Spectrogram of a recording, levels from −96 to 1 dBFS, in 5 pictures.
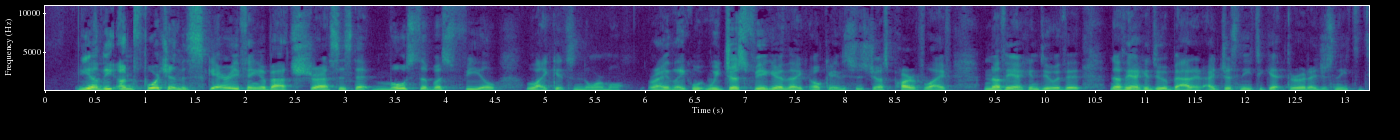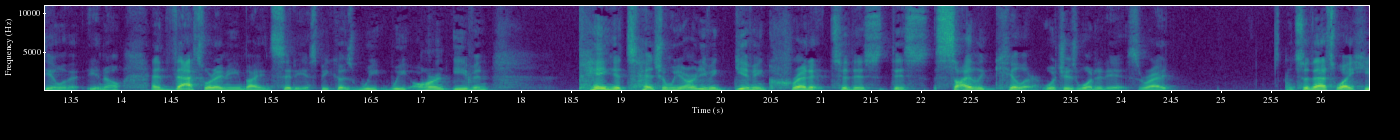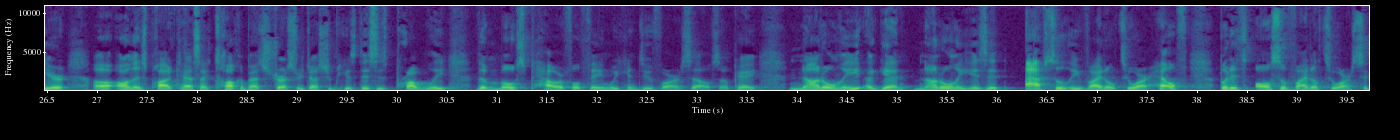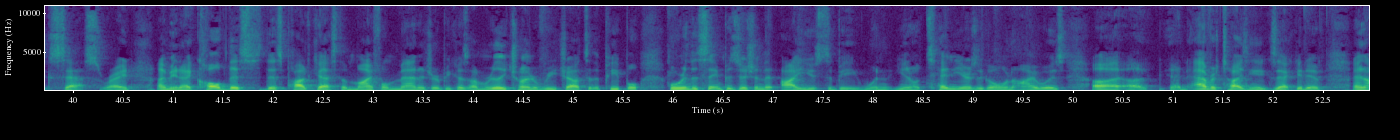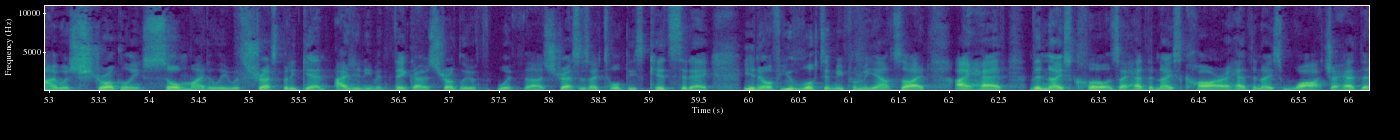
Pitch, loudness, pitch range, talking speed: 115 Hz, -27 LUFS, 110-130 Hz, 215 wpm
